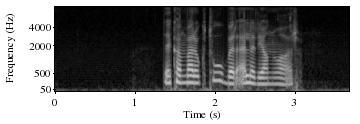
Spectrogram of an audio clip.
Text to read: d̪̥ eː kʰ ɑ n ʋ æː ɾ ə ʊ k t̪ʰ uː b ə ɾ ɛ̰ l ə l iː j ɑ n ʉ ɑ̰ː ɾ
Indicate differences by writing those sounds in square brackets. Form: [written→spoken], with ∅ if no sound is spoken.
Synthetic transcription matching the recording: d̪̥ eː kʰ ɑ n ʋ æː ɾ ə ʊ k t̪ʰ uː b ə ɾ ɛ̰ l ə [l→ɾ] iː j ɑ n ʉ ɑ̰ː ɾ

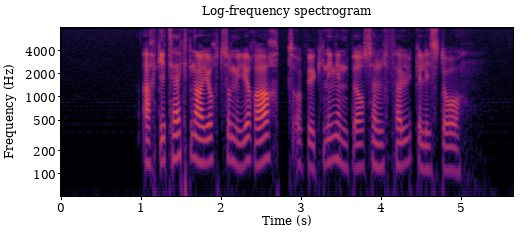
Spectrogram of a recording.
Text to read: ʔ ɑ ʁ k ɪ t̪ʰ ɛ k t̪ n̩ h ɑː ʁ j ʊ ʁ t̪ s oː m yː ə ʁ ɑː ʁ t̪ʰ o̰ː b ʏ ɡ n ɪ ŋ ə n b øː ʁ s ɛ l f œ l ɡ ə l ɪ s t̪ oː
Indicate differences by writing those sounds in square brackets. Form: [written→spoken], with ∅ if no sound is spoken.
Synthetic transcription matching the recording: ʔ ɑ ʁ k ɪ t̪ʰ ɛ k t̪ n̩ h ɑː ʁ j ʊ ʁ t̪ s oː m yː ə ʁ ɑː ʁ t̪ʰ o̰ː b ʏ ɡ n ɪ ŋ ə n b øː ʁ s ɛ l f œ l ɡ ə l ɪ s t̪ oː

